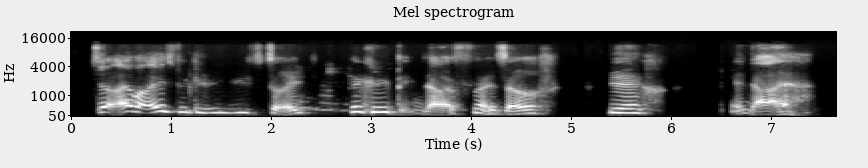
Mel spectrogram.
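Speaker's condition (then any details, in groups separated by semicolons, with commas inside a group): Cerebral palsy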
